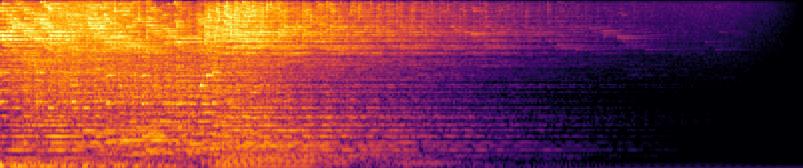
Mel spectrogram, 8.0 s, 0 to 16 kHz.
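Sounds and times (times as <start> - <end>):
free spin intro music: 0.0 - 5.4.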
